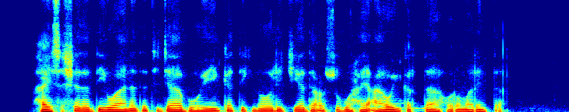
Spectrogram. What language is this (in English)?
Somali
